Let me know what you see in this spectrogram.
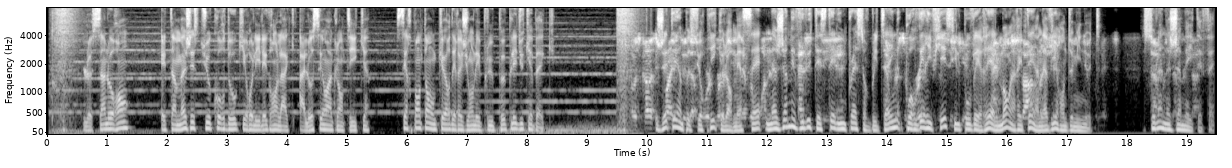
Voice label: french corporate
